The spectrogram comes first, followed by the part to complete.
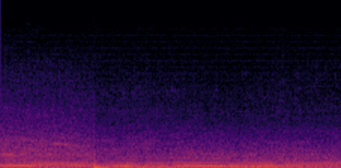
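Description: A car engine running steadily as the car drives, an even hum.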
